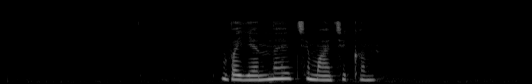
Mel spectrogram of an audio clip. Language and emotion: Russian, neutral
